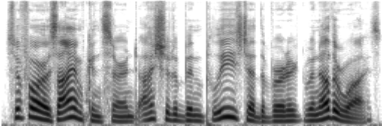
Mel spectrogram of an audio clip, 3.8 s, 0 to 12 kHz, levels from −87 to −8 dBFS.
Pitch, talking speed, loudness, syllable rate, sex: 165 Hz, 250 wpm, -17 LUFS, 6.2 syllables/s, male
